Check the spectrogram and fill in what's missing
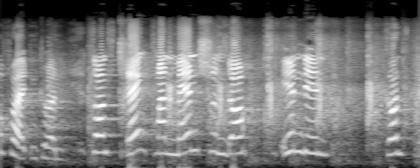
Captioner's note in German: Beifall bei der LINKEN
